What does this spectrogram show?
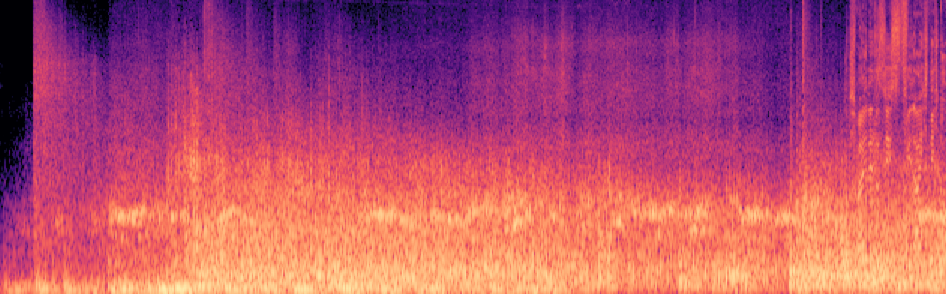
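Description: A loud, sustained thunderstorm rumbles for the whole stretch, heavy low roaring with a howling wind-like tone on top, swelling again near the end.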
